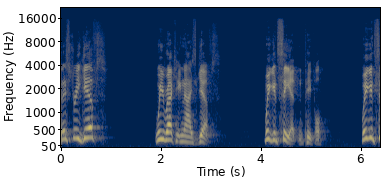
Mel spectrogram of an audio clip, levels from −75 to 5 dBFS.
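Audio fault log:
No technical faults can be heard in the speech signal, which stays continuous and stable throughout.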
